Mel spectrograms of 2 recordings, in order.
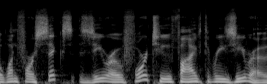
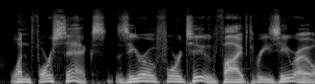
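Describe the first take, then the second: First: Said in the usual way. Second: Slow infomercial number read; mock ad read. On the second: Host joking that operators are standing by, mock infomercial. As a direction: read it like a late-night TV ad. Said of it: "Operators are standing by".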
